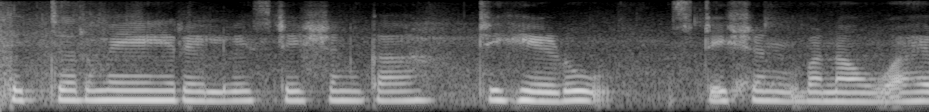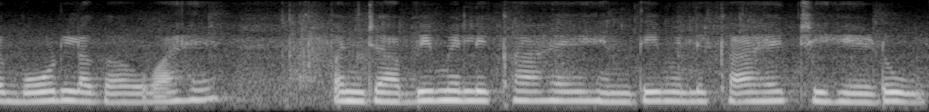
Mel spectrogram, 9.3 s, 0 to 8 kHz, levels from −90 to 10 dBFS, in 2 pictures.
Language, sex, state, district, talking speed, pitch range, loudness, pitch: Hindi, female, Punjab, Kapurthala, 155 wpm, 200-215 Hz, -15 LUFS, 210 Hz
